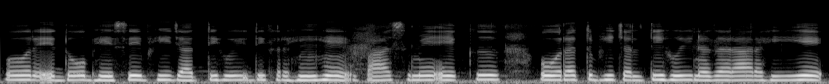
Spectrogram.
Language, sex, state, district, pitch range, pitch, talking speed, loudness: Hindi, female, Himachal Pradesh, Shimla, 195-210 Hz, 200 Hz, 145 wpm, -13 LUFS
